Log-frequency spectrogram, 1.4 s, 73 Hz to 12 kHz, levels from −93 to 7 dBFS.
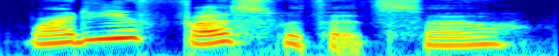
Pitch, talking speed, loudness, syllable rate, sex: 260 Hz, 300 wpm, -18 LUFS, 6.1 syllables/s, female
